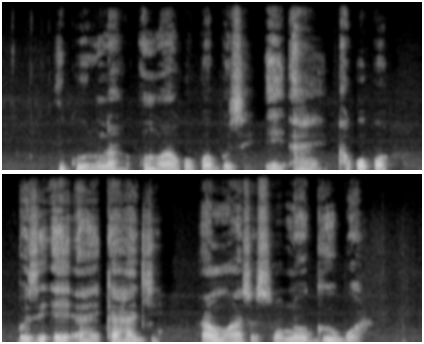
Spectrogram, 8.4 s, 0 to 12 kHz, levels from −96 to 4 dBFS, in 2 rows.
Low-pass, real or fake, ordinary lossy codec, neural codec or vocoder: none; real; none; none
